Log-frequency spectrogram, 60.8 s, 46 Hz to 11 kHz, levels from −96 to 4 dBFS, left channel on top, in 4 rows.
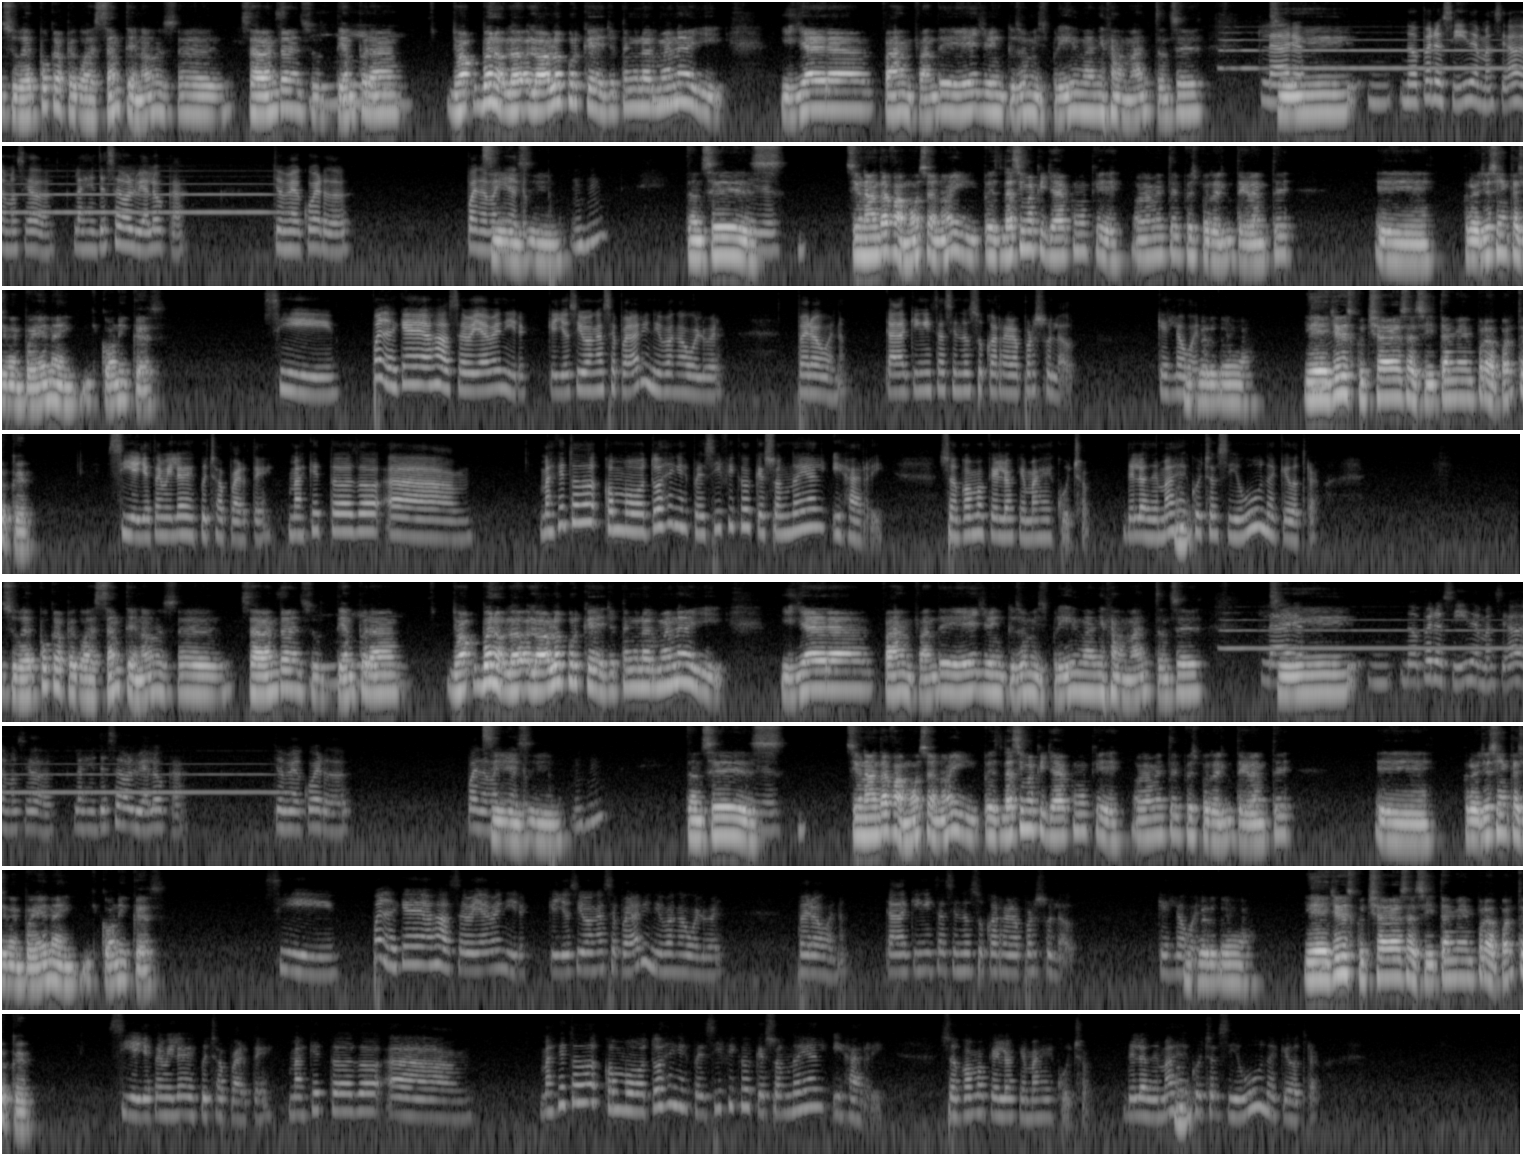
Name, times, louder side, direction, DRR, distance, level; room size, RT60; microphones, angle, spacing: voice 1, 0.0-4.0 4.5-7.2 7.8-12.0 12.8-13.6 20.1-20.8 22.1-23.0 23.7-28.1 28.9-29.5 29.8-32.0 42.2-42.9 43.5-45.9 57.4-57.5, left 1 dB, 5° left, 0.3 m, -30 dB
voice 2, 3.1-4.1 6.5-6.8 12.6-13.0 13.7-17.1 17.9-18.7 19.9-20.4 20.9-21.3 22.6-23.0 33.1-33.8 34.1-37.6 38.4-38.9 39.3-41.1 42.0-42.6 43.5-43.8 46.7-50.4 51.0-54.4 55.0-56.5 56.8-58.8, left 6 dB, 90° left, 0.5 m, -40 dB
sound 1, 12.2-18.1, left 3 dB, 75° left, 1.1 m, -48 dB
3.1 x 2.1 x 2.3 m
head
